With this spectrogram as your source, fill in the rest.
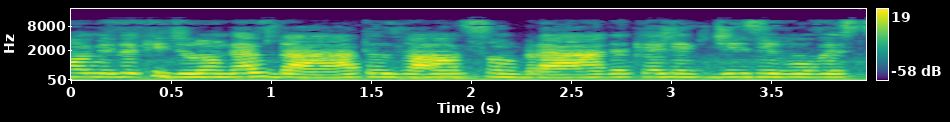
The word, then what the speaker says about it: Valdsom: Se você que está nos assistindo quiser acompanhar meu trabalho, tem meu Instagram, @ValdsonBraga. O D é mudo e M no final.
